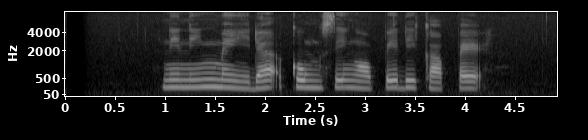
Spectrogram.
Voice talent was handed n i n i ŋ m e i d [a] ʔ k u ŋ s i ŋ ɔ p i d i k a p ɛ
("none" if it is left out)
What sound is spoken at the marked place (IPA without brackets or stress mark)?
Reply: a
